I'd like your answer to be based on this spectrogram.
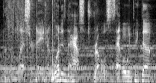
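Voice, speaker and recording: Male gamer, lowish animated voice, casual swearing commentary, loud music underneath. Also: fast. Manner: profane, muttering to himself. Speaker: gamer streaming a playthrough.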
